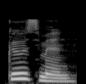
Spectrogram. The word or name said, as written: guzman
